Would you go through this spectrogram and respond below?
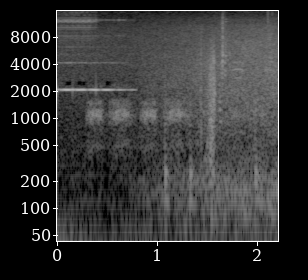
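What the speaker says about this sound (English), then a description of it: "There's another frog." Repeated short croaks from a frog in The Legend of Zelda: Majora's Mask on the Nintendo 64, set in the southern swamp; a quick run of low, moderate calls over light game ambience, with no one talking.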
